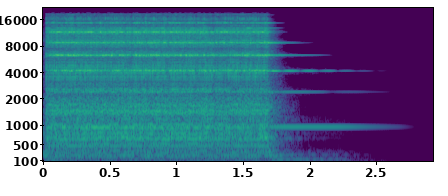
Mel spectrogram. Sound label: calling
